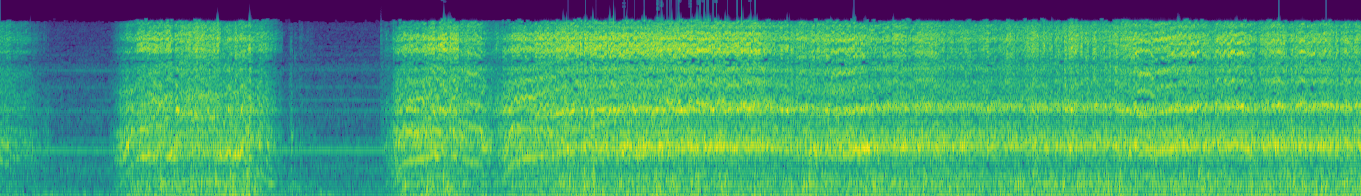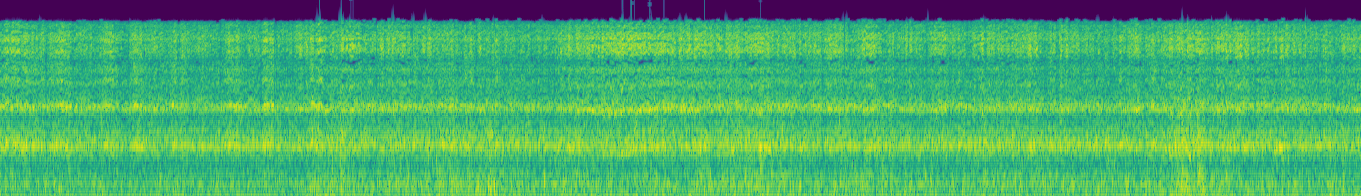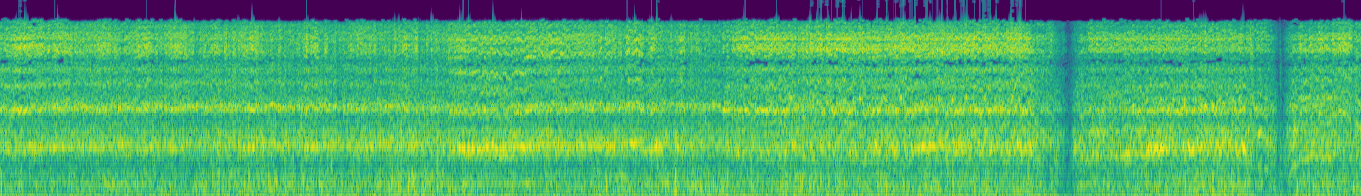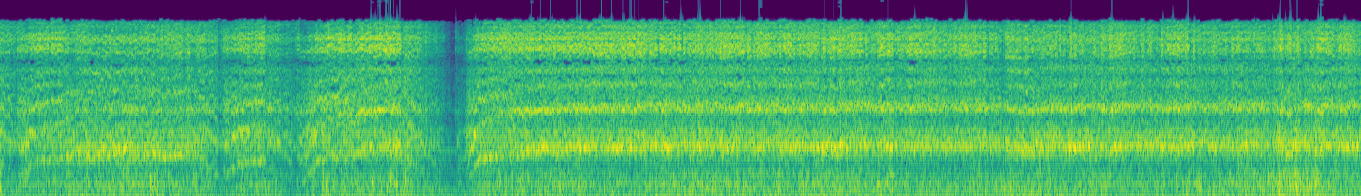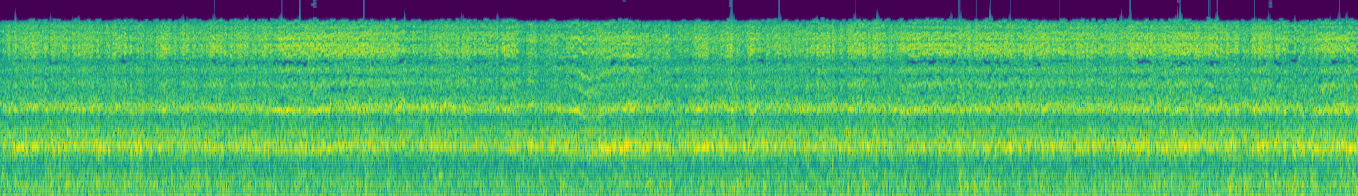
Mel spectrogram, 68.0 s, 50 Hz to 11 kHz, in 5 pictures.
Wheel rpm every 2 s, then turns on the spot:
40, 100, 120, 210, 230, 230, 230, 230, 230, 230, 230, 230, 230, 230, 230, 230, 220, 210, 180, 160, 140, 180, 110, 220, 230, 230, 230, 240, 230, 230, 230, 230, 230, 230.
none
